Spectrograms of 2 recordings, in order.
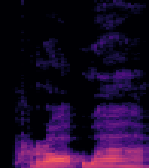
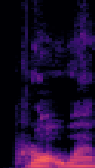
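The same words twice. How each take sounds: First: The r sound after p is pronounced. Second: The r sound after p is dropped. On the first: "การที่ออกเสียง r" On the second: "ก็ได้"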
